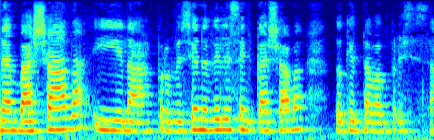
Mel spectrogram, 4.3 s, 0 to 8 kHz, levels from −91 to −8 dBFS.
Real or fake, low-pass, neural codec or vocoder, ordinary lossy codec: real; none; none; none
